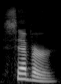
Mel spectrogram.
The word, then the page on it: sever: sévə r; セバァ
